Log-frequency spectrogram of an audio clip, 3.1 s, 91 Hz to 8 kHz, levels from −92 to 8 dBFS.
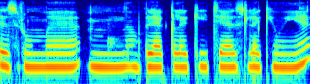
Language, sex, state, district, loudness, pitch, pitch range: Hindi, female, Jharkhand, Sahebganj, -22 LUFS, 235 Hz, 230-235 Hz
